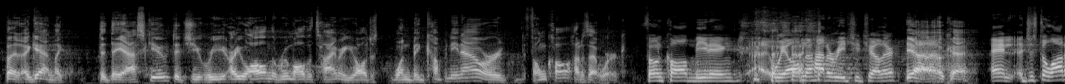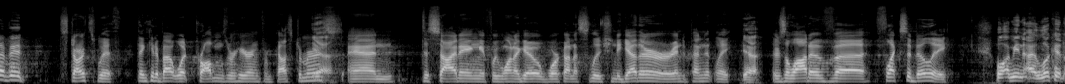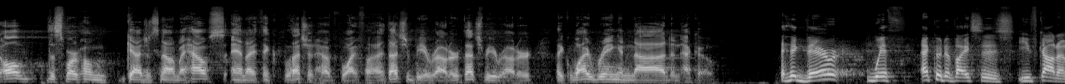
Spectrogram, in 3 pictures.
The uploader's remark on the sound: Live at On The Verge in New York City. Live at On The Verge in New York City.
